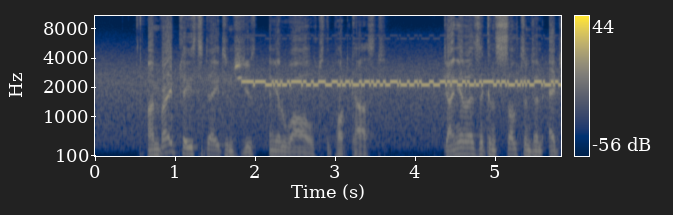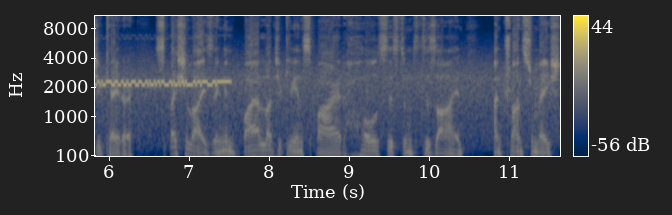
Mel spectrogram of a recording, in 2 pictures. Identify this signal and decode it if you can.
RTTY (50 baud, 170 Hz shift), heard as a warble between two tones, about 2200 Hz centre, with speech in English. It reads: AMOLECIMENTO, PERMEABILIDADE,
